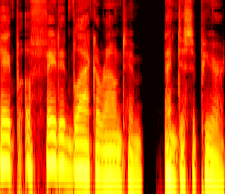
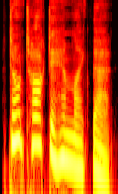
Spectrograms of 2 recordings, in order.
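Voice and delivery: higher-pitched woman's voice, scolding; reverent enchantress; 6 semitones higher, 4 dB louder than usual. A narrator's reading. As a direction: chide them as a lofty enchantress. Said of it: "she intoned with reverence".

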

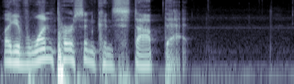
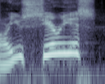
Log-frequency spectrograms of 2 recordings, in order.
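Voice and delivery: incredulous; 10 semitones higher than usual. Real, not acted. Disbelief at bartender's reaction.

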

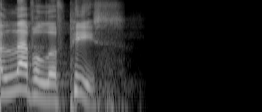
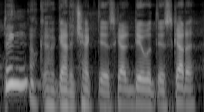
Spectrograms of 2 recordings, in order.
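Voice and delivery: quick, low, softer self-talk; distracted hurry; 7 semitones lower, 9 dB quieter, faster than usual. Preacher acting out a text interruption, hurried distracted muttering. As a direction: rattle it off under your breath. Acts out being interrupted by texts.

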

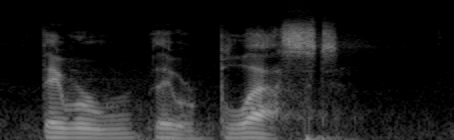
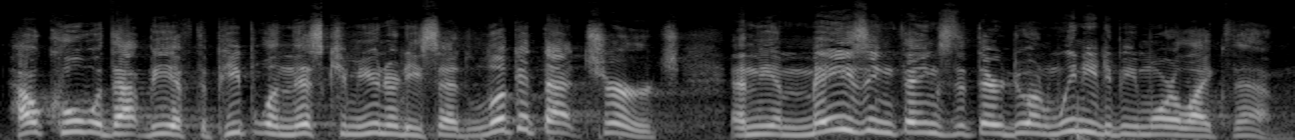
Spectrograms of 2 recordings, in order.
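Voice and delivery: fervent preaching; 7 semitones higher, 6 dB louder than usual. Real, not acted. Preaching with rising force.

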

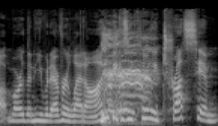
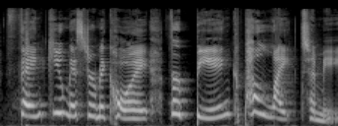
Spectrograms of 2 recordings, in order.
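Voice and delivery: prissy Emma; 5 semitones higher than usual. Retold or imitated. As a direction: drag it out like a snooty lady. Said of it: "enough for Emma to be like".

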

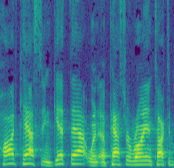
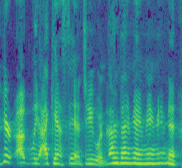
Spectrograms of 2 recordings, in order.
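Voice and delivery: higher-pitched mock parrot rant; mild parrot nagging, pitched up; lightly voiced scolding parrot; 4 semitones higher than usual. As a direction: rattle off a parrot's insults, lightly acted. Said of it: "parrot inside the freezer still say".

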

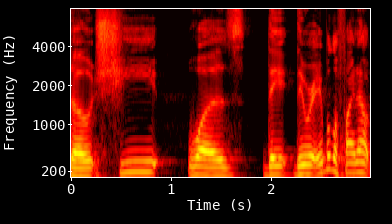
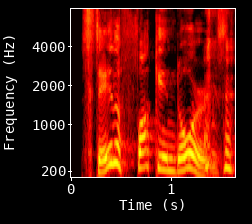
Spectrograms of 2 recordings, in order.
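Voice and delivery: emphatic warning; 7 semitones higher, 6 dB louder, slower than usual. Real, not acted. Warning listeners to stay home.

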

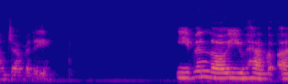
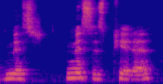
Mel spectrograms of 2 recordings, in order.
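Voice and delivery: ordinary delivery

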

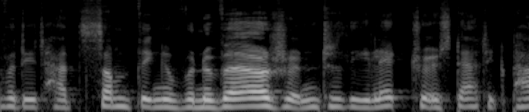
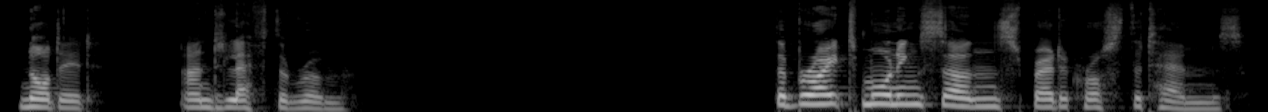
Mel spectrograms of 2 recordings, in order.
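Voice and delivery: usual speaking voice

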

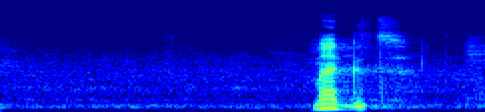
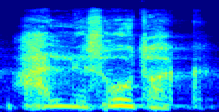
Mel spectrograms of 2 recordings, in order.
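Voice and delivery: much higher, mock stage call; quoted instruction; 11 semitones higher, slower than usual. Preacher mimicking homiletics advice, high mock command. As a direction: play the preaching manual barking its rule. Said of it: "علم الوعظ يقول لك".

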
